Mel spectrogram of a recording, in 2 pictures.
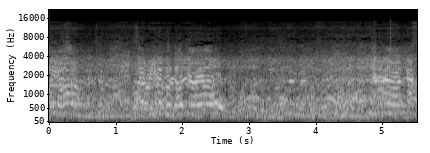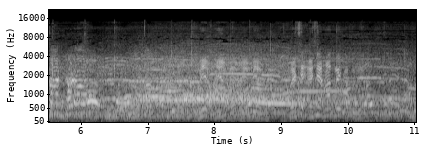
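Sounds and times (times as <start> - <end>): crowd talking: 0.0 - 11.0.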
